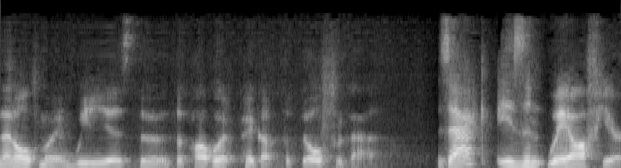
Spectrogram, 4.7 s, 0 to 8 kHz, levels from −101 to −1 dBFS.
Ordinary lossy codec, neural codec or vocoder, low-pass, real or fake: MP3, 48 kbps; codec, 16 kHz, about 1 kbps, DyCAST, with the encoder's durations; 7.2 kHz; fake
